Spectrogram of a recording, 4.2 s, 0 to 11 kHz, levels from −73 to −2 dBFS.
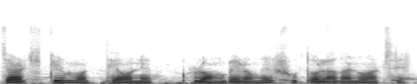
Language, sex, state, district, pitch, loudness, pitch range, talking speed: Bengali, female, Tripura, Unakoti, 210 Hz, -17 LUFS, 205-220 Hz, 115 wpm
